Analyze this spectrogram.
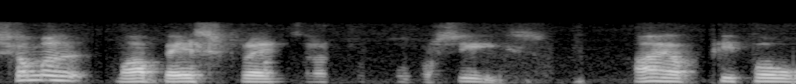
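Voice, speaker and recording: In a Glaswegian accent, a man speaks at a fairly slow pace. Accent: Glaswegian Scottish. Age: 60s. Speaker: independence activist. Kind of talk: interview.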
